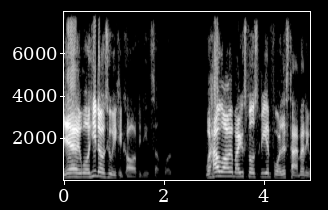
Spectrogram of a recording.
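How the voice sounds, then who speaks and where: Using a put-on character voice, a man speaks at a very fast pace in a raised, projected voice with a high pitch. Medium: actual play. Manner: hearty, cocky.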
